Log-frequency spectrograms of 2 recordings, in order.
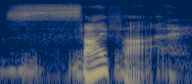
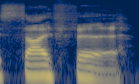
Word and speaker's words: sci-fi: sitcom or slow-mo yeah there is one exception though can you think of it uh sci-fi SciFi yeah we don't say scier we say sci-fi oh I guess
